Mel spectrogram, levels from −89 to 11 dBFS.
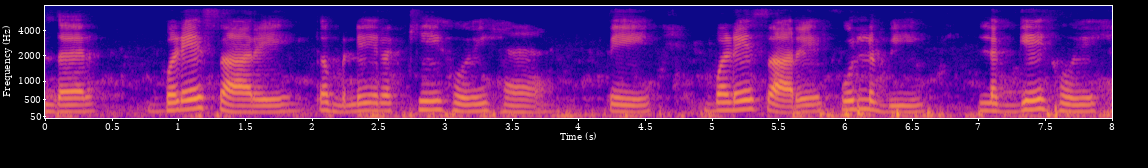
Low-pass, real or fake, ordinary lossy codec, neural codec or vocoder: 7.2 kHz; fake; none; codec, 44.1 kHz, 7.8 kbps, DAC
